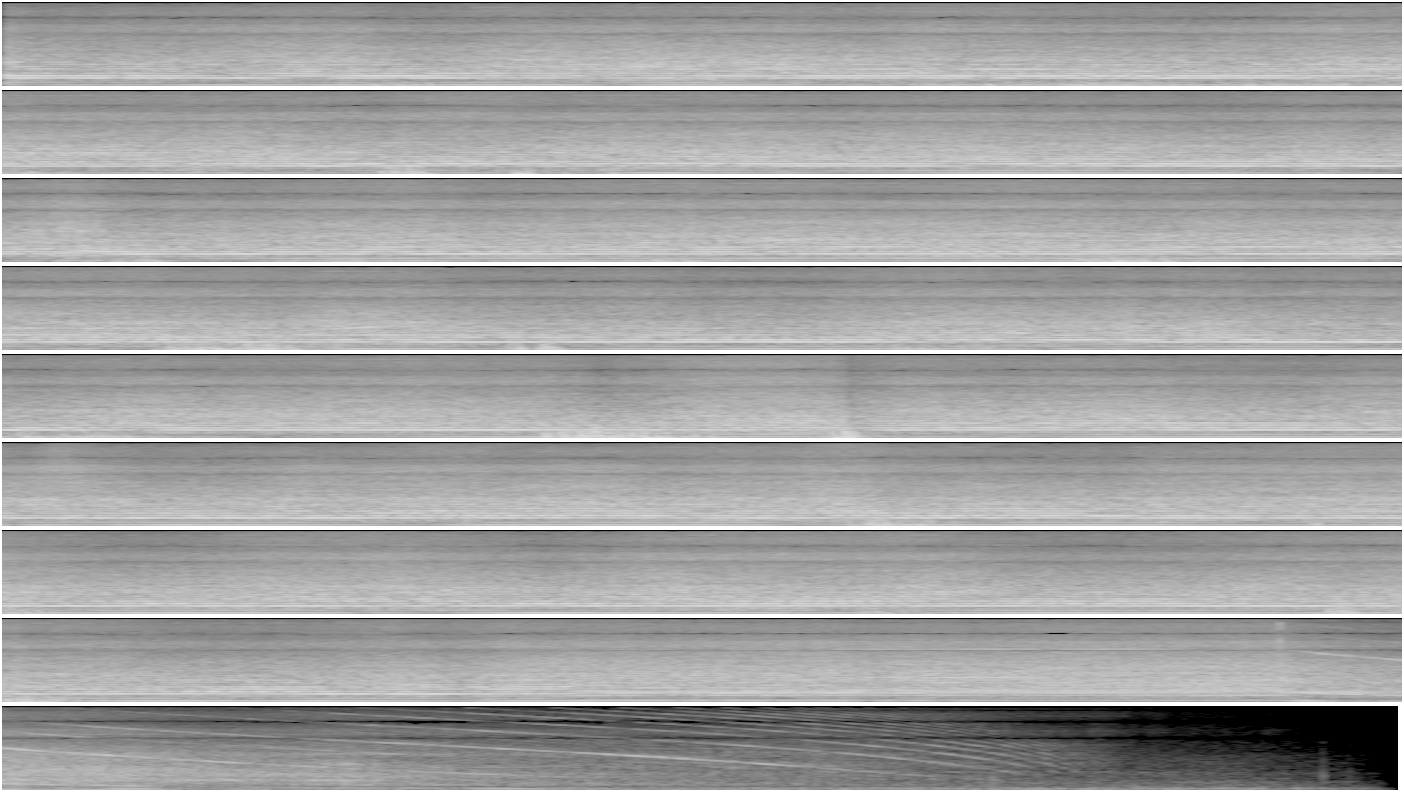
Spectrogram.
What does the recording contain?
Recorded a vacuum running.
